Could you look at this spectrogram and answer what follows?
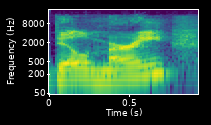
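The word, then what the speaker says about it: Bilmuri: to listen to is an artist named Bill Murray uh I know what you're thinking um it's spelled b i l m u r i um so it's one word um if you ever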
